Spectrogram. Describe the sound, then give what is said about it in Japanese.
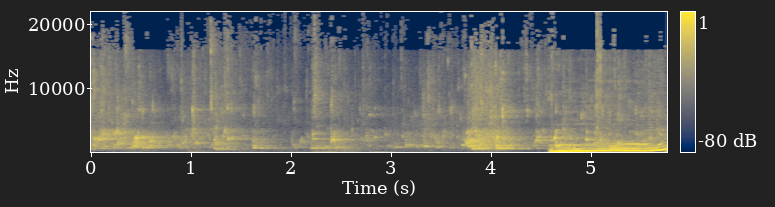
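Water sloshes and splashes in a foamy bubble bath in a bathtub, continuous with uneven surges, then a high squeaky tone rises over the water in the final second. “まさかここで憧れの泡風呂を体験できるとはの。”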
